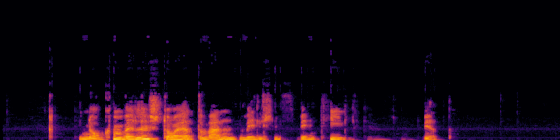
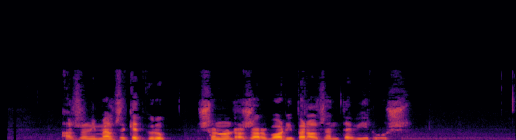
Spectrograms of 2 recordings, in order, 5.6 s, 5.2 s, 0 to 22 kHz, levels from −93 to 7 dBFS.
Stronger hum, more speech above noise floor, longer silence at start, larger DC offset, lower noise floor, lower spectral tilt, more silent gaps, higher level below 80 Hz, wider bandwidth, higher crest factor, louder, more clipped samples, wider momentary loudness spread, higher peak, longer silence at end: neither; first, 61 dB vs 40 dB; about the same, 0.5 s vs 0.6 s; neither; first, -76 dBFS vs -68 dBFS; about the same, -6.5 dB/octave vs -5.5 dB/octave; neither; first, -56 dBFS vs -70 dBFS; second, 7.4 kHz vs 11 kHz; about the same, 16 dB vs 20 dB; first, -17 LUFS vs -29 LUFS; neither; first, 19 LU vs 15 LU; first, -2 dBFS vs -10 dBFS; about the same, 1.25 s vs 1.15 s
